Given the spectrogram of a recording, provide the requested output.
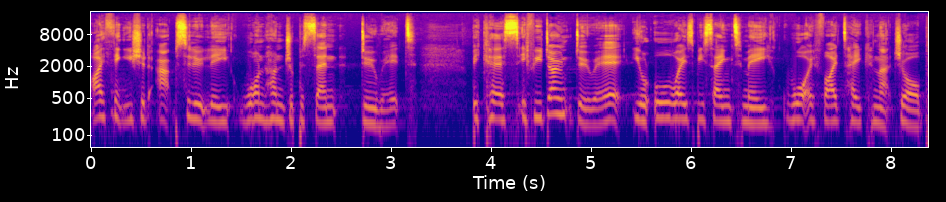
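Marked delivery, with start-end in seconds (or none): none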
